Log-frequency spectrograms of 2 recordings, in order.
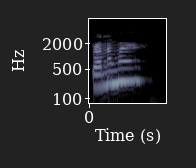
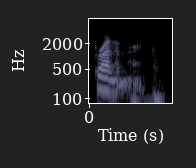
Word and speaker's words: Brunnemer: Brennemer. So the last name is spelled B-R-U-N-N-E-M-E-R. Brennemer.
